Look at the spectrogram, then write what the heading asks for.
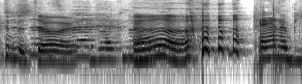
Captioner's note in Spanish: risas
